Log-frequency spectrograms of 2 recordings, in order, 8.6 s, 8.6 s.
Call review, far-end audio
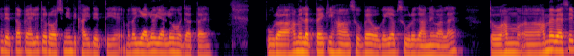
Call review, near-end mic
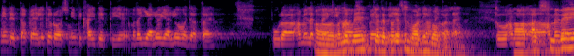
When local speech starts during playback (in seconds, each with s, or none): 4.7 s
